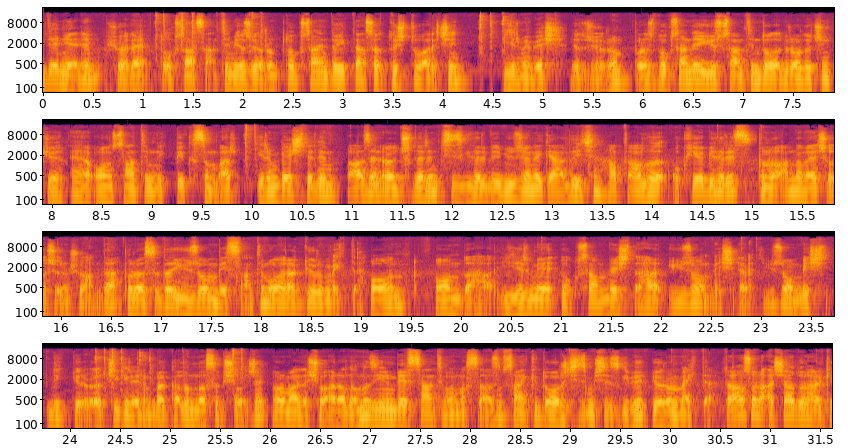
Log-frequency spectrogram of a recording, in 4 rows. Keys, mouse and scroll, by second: 0.6 scroll, 1.1 typing, 2.0 Return, 4.2-4.5 typing, 9.9 Return, 11.0 scroll, 11.5 middle click, 13.4 middle click, 14.5-15.2 scroll, 17.0-17.5 scroll, 17.7 scroll, 21.1 middle click, 21.3 scroll, 22.9-23.4 scroll, 24.1-25.4 typing, 29.8 scroll, 30.6 scroll, 31.3-31.6 scroll.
